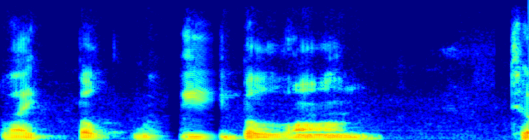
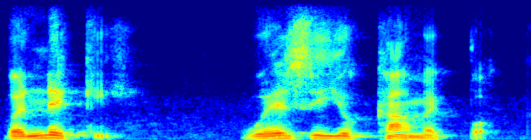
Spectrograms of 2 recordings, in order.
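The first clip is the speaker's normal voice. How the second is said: higher, louder Italian mother asking after the comic book; imitating his mother; 7 semitones higher, 5 dB louder than usual. Son imitates Italian mother quizzing him, higher and louder. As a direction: mimic Mom's sharp, worried question, pitched up. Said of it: "I'll try to say it the way she did".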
